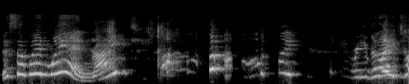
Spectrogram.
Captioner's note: both laughing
